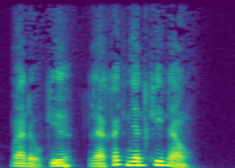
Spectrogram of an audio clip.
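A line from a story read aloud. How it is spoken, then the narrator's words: Hesitant speech. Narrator (Vietnamese): Hàn Hàng Trần ngập ngừng nói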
